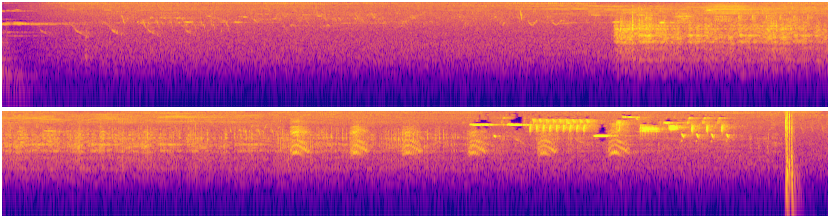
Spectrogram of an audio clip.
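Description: Countryside ambience: a faint steady hiss, then from about six seconds in a fuller outdoor background with birds chirping, ending in a run of quick falling chirps.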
